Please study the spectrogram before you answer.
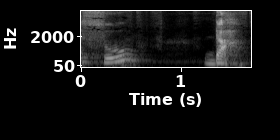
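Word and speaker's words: sudah: already নষ্ট হয়ে গেছে সে কষেত্রে বলবেন সুডা উচ্চারণটা হবে সুডা সুডাসা মানে হচ্ছে অলরেডি নষ্ট হয়ে গেছে সেগালা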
